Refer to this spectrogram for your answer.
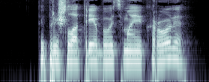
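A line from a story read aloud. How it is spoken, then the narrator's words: Gloomy inquiry. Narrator (Russian): мрачно осведомился он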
